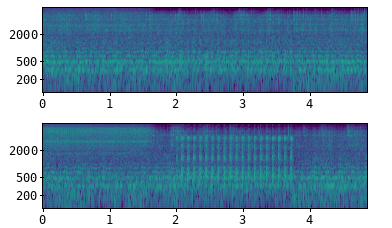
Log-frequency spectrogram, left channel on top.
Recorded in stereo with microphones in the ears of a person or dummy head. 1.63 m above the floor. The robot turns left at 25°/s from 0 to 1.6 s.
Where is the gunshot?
50° right (ahead or behind).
